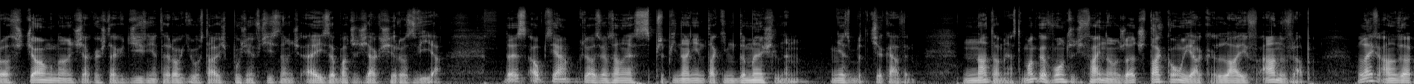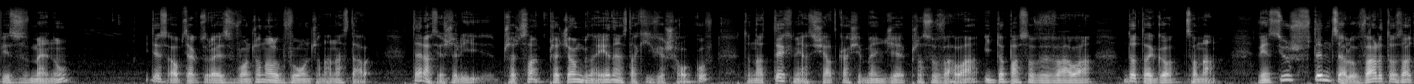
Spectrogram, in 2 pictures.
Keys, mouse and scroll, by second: 1.9 e, 12.7 click, 16.1 click, 19.4 right click, 20.1 right click, 21.3 g, 27.7 click.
